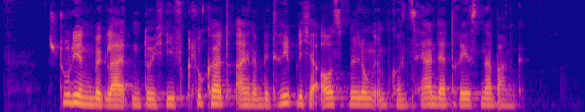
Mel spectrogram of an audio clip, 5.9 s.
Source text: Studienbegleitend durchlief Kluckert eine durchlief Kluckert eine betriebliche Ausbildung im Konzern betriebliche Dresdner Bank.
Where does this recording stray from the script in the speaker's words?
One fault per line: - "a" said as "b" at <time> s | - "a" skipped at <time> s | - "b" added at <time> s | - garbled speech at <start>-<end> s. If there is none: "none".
- "durchlief Kluckert eine" skipped at 2.6 s
- "betriebliche" said as "der" at 4.4 s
